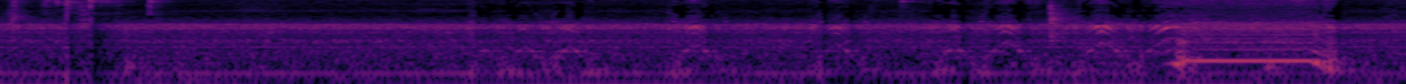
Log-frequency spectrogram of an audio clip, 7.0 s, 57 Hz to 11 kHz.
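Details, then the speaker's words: Replikeo Prusa i3 Z motors, unloaded, jogged manually from the LCD on uncalibrated Replikeo Marlin firmware; motors not hot, other axes fine. Irregular buzzing bursts and stalled tones, turning and pausing, stopping on larger moves. Stepper motor stuttering. "It's like they go, you know, turn, and they pause, turn, they pause, turn, they pause. If you go too much, they just stop."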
